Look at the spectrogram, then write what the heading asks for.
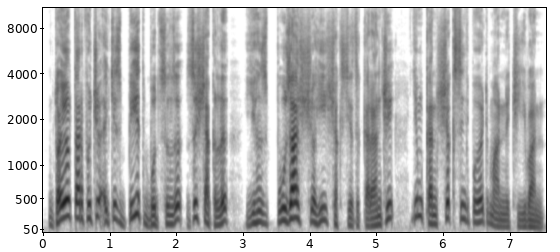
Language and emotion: Kashmiri, neutral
